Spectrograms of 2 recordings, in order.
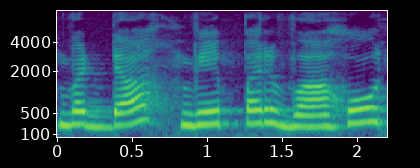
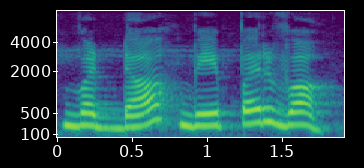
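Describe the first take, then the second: First: The last word ends with an added 'o' vowel. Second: The last word ends without any added vowel. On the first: The speaker calls it wrong. "नहीं बोलना" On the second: The speaker calls it right. "औंकड़ दी आवाज़ है उन्हों silent रखना है"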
